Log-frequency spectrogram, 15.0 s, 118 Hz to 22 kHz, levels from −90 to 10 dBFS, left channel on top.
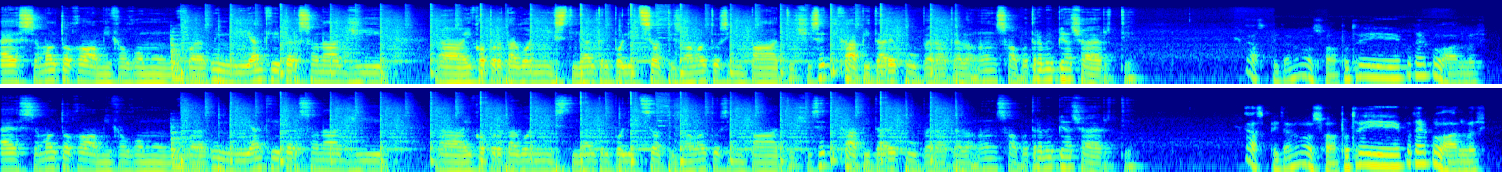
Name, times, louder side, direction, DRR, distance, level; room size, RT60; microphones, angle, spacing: voice 1, 0.0-3.9 4.3-11.4, left 7 dB, 65° left, 0.6 m, -31 dB
sound 1, 1.7-6.4, left 2 dB, 45° left, 1.3 m, -45 dB
sound 2, 1.8-9.8, left 2 dB, 15° left, 1.8 m, -38 dB
voice 2, 12.5-14.9, right 4 dB, 50° right, 0.5 m, -33 dB
12.0 x 8.5 x 5.4 m
head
